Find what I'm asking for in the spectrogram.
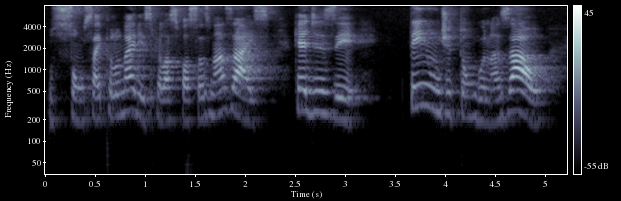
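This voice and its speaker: Slow-talking Brazilian woman teacher. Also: on the high side, fairly bright tone. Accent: Brazilian Portuguese. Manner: explains step by step, checks in often with the class; stretches out example words syllable by syllable. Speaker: Portuguese teacher. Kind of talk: online exam-prep lesson.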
